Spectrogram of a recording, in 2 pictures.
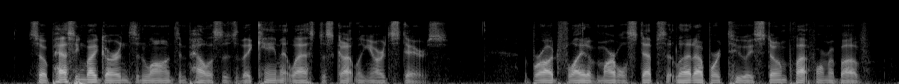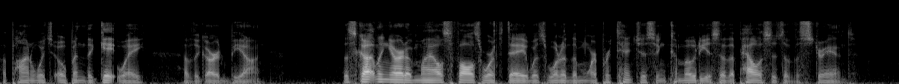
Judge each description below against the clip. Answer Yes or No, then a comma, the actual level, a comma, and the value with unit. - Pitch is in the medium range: No, very low, 90 Hz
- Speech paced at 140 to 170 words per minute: No, fast, 205 wpm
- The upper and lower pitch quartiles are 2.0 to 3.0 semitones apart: Yes, average, 2.7 semitones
